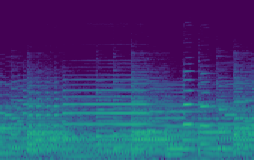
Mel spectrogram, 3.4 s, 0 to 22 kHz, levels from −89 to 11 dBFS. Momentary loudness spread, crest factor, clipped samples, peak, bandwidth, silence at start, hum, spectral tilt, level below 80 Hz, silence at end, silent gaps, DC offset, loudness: 4 LU; 14 dB; under 0.1%; -14 dBFS; 8 kHz; 0 s; none; -7.5 dB/octave; -50 dBFS; 0 s; none; 0.2%; -27 LUFS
